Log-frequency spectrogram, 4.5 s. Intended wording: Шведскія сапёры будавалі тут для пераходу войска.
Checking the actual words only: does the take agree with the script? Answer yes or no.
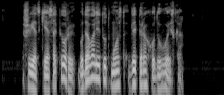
no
